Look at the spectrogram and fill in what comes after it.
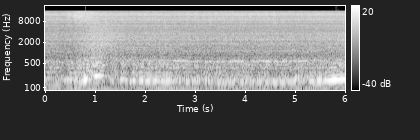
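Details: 1994 Miata NA with 2000 NB engine, first start on Megasquirt and EDIS-4, 4-2-1 header, Yonaka exhaust; ran rich until VE numbers leaned out; after uneven revving it settles into steadier even beat, mixture about right: smooth running.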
